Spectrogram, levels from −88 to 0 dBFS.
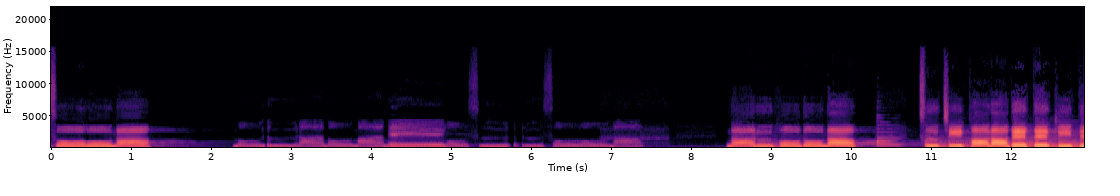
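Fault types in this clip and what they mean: Call audio freeze: around 5.7 s the sound stretches into a fading buzz for about 200 ms, brief silence included, likely packets stalling and starving the jitter buffer. Nothing's actually lost, just delayed.
Short concealed packet loss: at about 6.03 s a 30 ms hole appears; roughly 20 ms simply goes missing and a sliver gets patched, leaving a tiny smear.
Call bitrate drop: from 6.67 to 9.83 s the encoder falls from 128 to 17 kbps, top end narrowing from 20 kHz to 12 kHz, so it turns rough and dull.
Jitter buffer speed-up: from 11.08 to 12.71 s the receiver trims pitch-period slices to shed backlog, running about 9% fast at unchanged pitch and dropping roughly 150 ms.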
